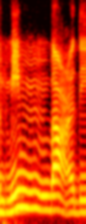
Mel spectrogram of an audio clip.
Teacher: এই নুনটা নুনে সাকিনের পরে যেহেতু বা আসছে এইজন্য এখানে এই নুনটা মিমের উচ্চারণ হচ্ছে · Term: ইকলাব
